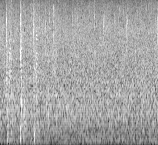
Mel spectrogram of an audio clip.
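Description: Steady rain in the Gerudo Canyon area of the video game Zelda: Tears of the Kingdom, a soft even hiss of falling drops with a few faint taps near the start and no talking.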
